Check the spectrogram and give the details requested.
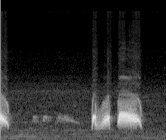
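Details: Spotted dove decoy bird in the thổ pha voice style, cooing to lure wild doves in to fight: one faint tail of a coo, quiet soft notes, then a stuttered double note followed by a long, mellow, slightly falling coo.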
